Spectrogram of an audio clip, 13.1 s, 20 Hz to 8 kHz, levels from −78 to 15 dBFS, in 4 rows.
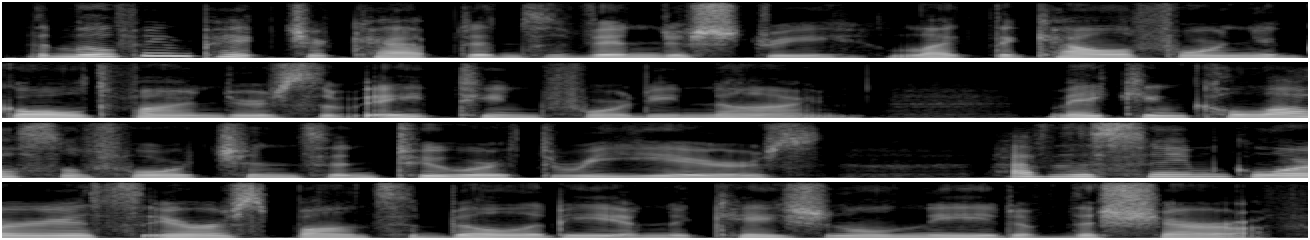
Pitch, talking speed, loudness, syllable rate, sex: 185 Hz, 155 wpm, -18 LUFS, 5.2 syllables/s, female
